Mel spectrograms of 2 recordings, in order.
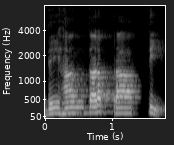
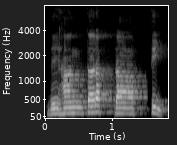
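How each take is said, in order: Both takes have the same delivery.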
